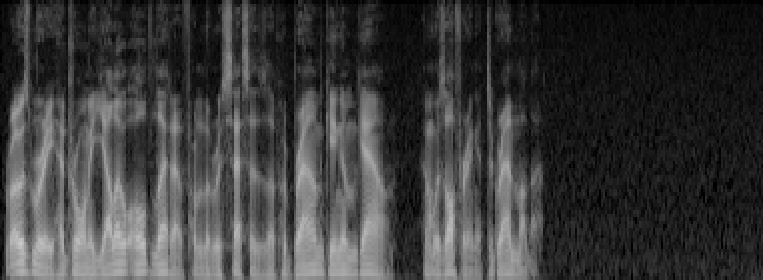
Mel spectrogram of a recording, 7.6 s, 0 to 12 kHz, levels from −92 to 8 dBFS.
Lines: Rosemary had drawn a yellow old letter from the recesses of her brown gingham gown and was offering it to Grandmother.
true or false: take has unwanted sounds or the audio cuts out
false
